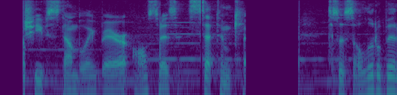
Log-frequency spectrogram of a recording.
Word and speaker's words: Seldem: Chief Stumbling Bear, in the Kiowa language, it's Seldem is how you pronounce Stumbling Bear.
